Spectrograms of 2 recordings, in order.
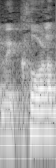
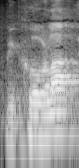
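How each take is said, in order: First: The name ends on a consonant sound. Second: The name ends on a vowel sound. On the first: This is the form people commonly heard. The speaker calls it wrong. "നമ്മൾ മിഖോൾ എന്നാണ് കേട്ടിരിക്കുന്നത്" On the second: This is the actual pronunciation of the name. The speaker calls it right. "മിഖോള എന്ന് തന്നെയാണ് അത് ഉച്ചാരണം"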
